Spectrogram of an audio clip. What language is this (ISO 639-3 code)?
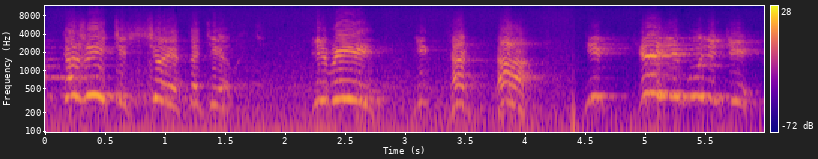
rus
